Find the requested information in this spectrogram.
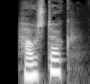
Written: havstok

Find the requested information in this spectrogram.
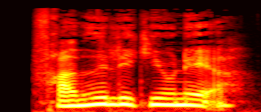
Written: fremmedlegionær

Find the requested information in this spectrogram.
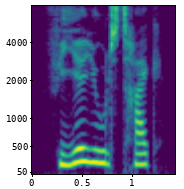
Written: firehjulstræk

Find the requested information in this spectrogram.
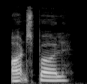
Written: åndsbolle

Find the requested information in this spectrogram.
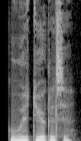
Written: gudedyrkelse

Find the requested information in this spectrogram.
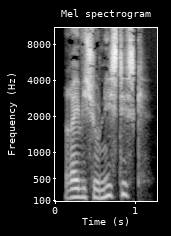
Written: revisionistisk

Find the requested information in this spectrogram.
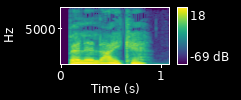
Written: balalajka

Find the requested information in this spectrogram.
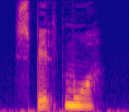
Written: speltmor

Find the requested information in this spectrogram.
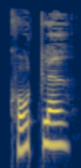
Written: KORTBLAD

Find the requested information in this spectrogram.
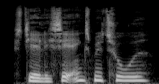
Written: steriliseringsmetode

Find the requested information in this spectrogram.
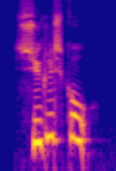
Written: cykelsko

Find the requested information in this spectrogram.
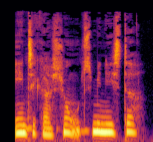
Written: integrationsminister

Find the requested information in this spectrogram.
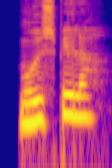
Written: modspiller

